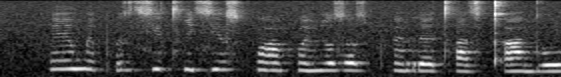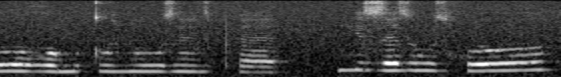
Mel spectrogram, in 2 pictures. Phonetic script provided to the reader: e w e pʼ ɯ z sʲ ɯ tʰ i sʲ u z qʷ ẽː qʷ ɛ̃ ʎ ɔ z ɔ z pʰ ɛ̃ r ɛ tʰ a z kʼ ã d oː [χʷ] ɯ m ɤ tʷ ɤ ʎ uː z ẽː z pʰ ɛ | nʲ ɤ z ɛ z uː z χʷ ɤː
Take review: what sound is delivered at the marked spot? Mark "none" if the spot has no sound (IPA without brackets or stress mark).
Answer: ʁʷ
